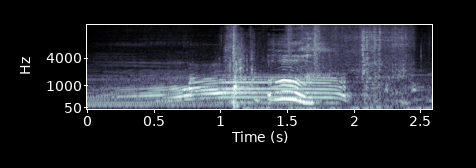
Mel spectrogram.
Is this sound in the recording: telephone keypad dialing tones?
no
